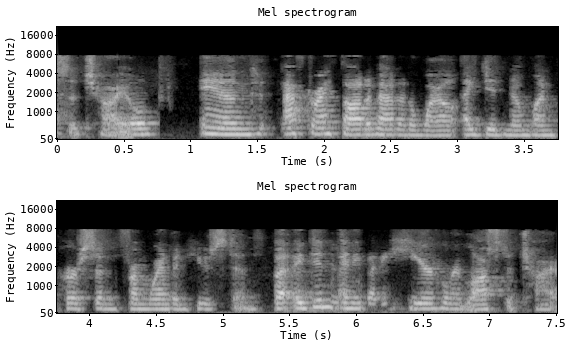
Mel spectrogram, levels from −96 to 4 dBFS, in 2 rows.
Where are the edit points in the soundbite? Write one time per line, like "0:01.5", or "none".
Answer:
0:01.7
0:04.6
0:05.9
